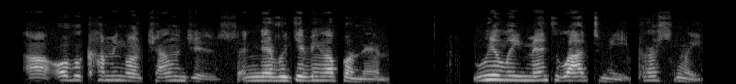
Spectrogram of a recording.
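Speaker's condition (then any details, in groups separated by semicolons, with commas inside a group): Cerebral palsy; tongue and legs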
